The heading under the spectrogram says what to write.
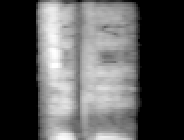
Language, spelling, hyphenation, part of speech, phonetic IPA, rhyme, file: Hungarian, ciki, ci‧ki, adjective, [ˈt͡siki], -ki, Hu-ciki.ogg
- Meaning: embarrassing, uncool, awkward (causing embarrassment), cringe, cringy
